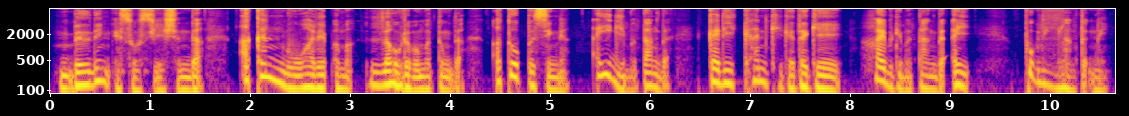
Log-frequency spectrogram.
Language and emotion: Manipuri, fearful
